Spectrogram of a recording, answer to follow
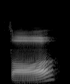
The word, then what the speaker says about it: ط: La lettre Ta fait le son T, mais emphatique. Donc comme Sad et Dad, c'est un T emphatique. C'est un T prononcé, donc le bout de la langue est en appui sur la racine des incisives supérieures, donc des dents supérieures, mais là, avec la langue un peu plus en arrière, presque comme si vous étiez enroué.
